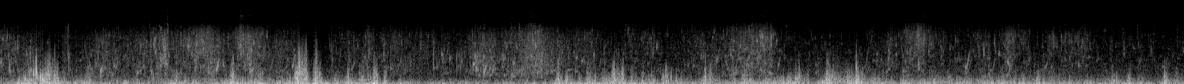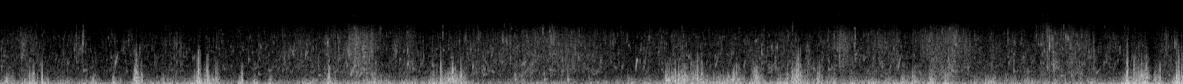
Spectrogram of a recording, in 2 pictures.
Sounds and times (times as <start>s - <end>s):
Rowboat, canoe, kayak: 0.0s - 23.6s.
